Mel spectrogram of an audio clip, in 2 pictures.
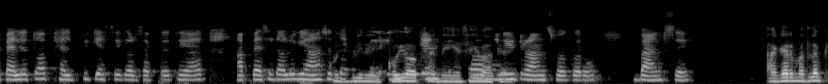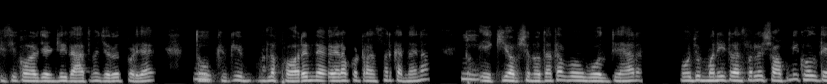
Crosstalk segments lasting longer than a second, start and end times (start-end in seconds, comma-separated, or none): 3.3-5.1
